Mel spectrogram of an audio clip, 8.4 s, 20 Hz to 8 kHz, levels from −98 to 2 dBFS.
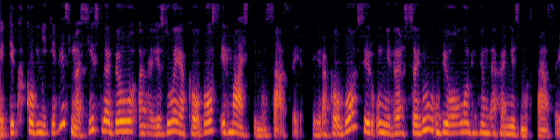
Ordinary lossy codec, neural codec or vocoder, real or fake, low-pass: Opus, 64 kbps; codec, 16 kHz, 4 kbps, FunCodec, trained on LibriTTS, 50 frames a second; fake; 7.2 kHz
